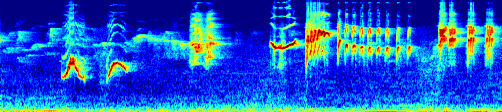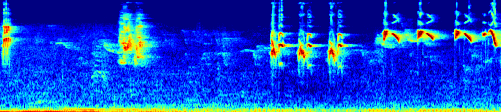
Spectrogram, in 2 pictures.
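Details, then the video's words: Orange-headed thrush song played as a lure and master song for caged birds: varied phrases of swooping whistles, sharp chirps and fast trills, with a low background hum. "Bikin Geger ANIS MERAH Dirumah Pasti Gacor || Pancingan sekaligus Masteran Burung Punglor"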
